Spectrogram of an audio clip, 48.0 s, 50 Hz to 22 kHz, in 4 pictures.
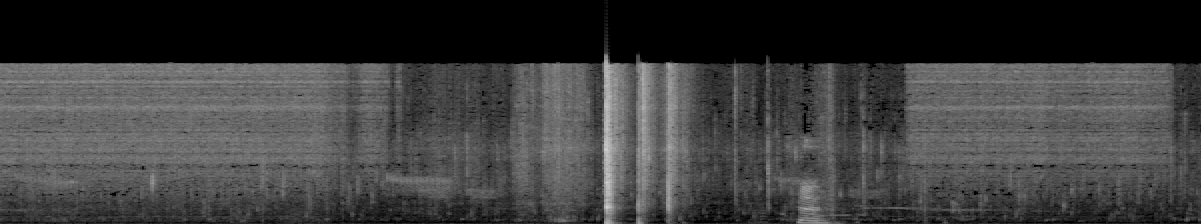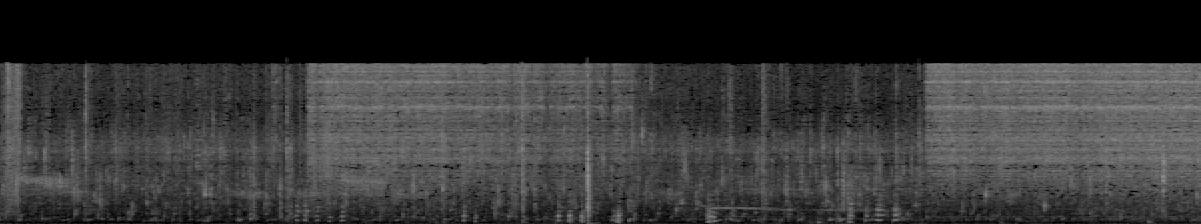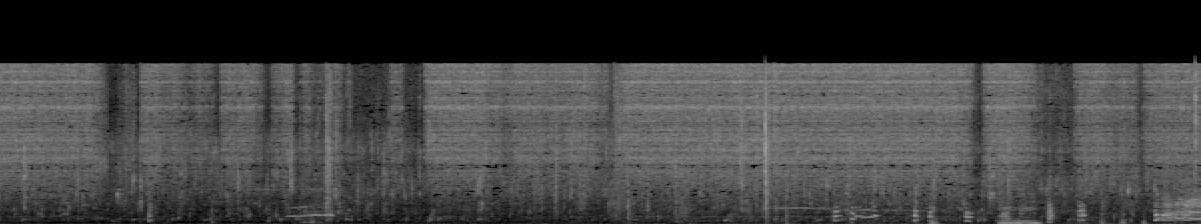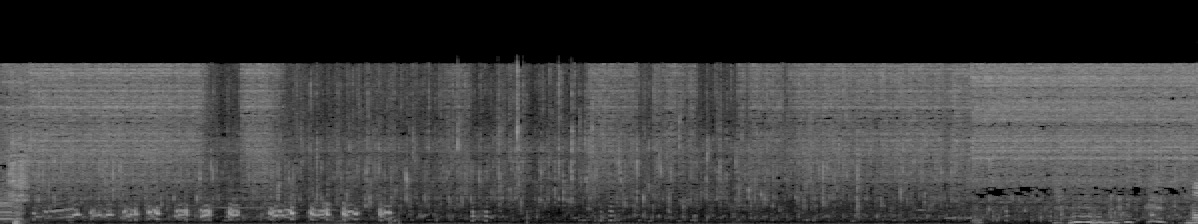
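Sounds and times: chickens clucking: 0:14.5 - 0:18.4, 0:19.0 - 0:21.4, 0:25.5 - 0:27.5, 0:30.4 - 0:40.1.

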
